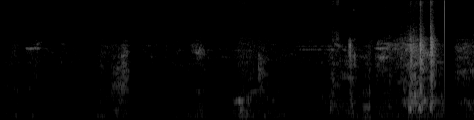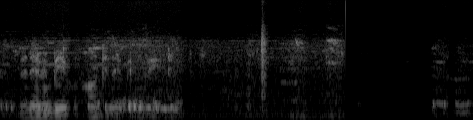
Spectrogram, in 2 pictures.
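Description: Pigeons coo in soft, rounded bursts close by, with a louder flurry of cooing in the middle; faint rustles and quiet sounds fill the gaps.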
